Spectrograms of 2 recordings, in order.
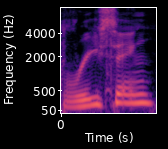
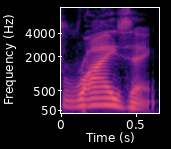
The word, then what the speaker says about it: Reising: In fact, a good way to remember how to pronounce his last name is that his last name is a lot like his weight.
